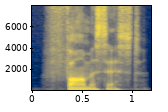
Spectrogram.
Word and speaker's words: pharmacist: Today's word, pharmacist. 3 syllables. Pharmacist. Stress on the first syllable.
